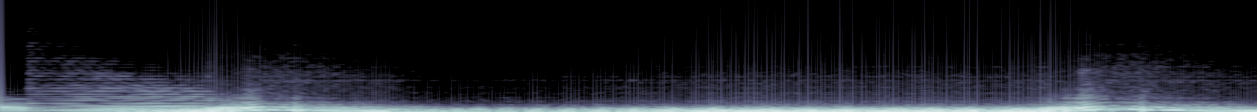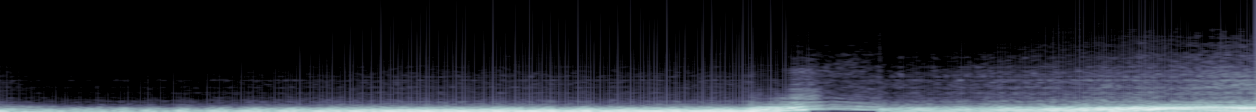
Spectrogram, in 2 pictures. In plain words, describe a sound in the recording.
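A motorcycle engine revs up sharply and falls back several times.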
